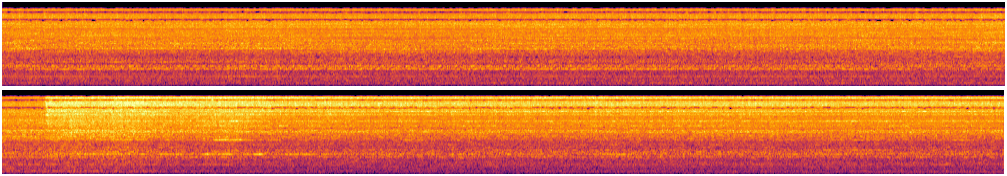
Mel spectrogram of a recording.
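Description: Large band sawmill cutting lengthwise through a teak log: a steady, noisy mechanical whir from the running blade and carriage, with a faint hum. About halfway through the cutting grows louder and hissier for a few seconds, then settles back.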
